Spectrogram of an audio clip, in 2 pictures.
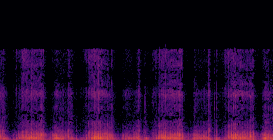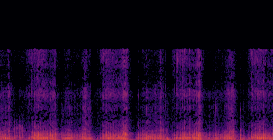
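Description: Long nails scratch along the front panel of a hollow black croc-embossed leather bag. The result is a soft, rhythmic rasping that swells and fades in repeated strokes, centered in the low mids with a dull, papery texture.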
